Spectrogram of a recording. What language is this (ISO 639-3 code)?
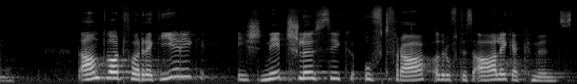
gsw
